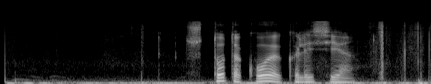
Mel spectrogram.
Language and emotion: Russian, neutral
